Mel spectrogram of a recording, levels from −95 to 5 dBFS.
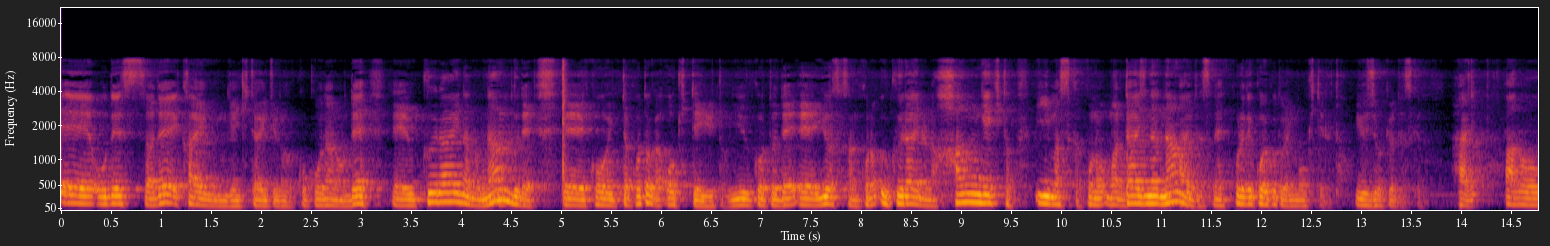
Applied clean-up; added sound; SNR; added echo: none; Explosion; 17 dB; reverberation time 0.7 s.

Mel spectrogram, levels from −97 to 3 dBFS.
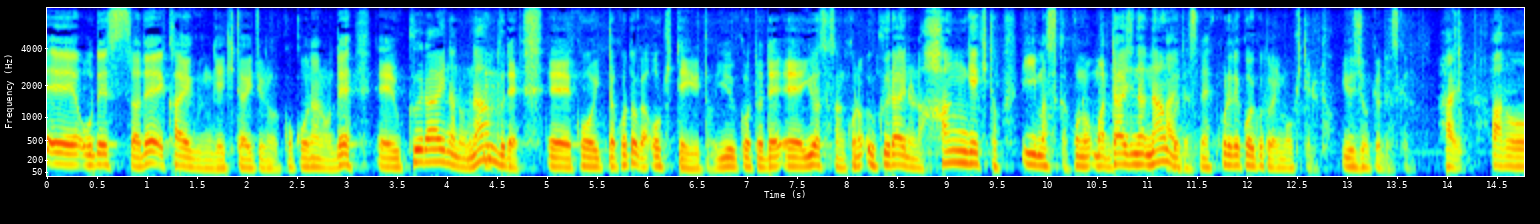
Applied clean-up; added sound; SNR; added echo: none; none; none; none.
